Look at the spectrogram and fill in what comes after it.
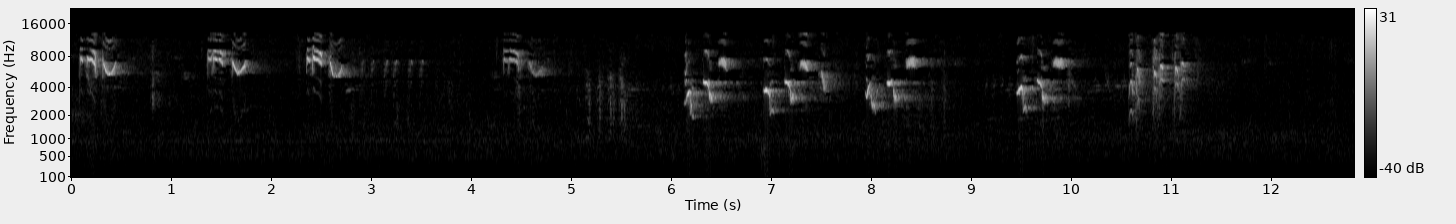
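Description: Small birds chirping: a series of short, high calls, many sliding down in pitch, repeated about once a second.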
